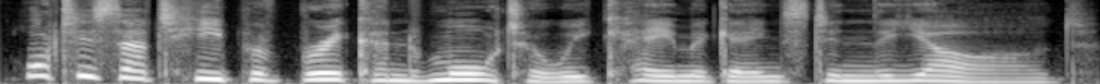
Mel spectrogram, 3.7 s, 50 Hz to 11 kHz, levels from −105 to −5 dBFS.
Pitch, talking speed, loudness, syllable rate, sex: 205 Hz, 230 wpm, -17 LUFS, 4.7 syllables/s, female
